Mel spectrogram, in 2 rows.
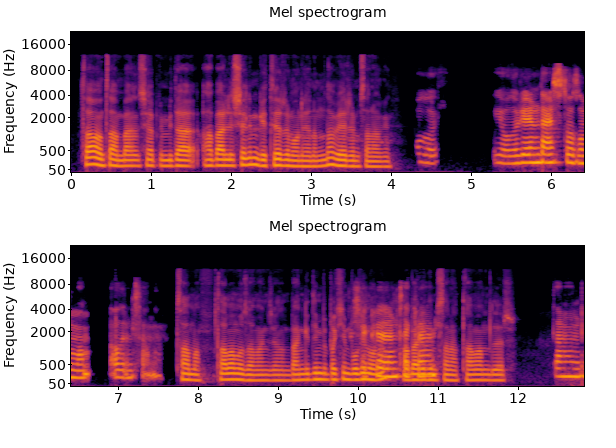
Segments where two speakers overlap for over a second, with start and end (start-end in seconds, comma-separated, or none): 9.9-11.2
